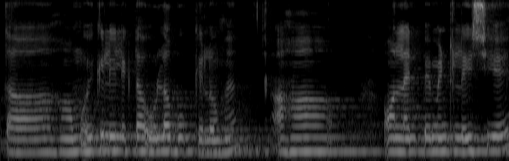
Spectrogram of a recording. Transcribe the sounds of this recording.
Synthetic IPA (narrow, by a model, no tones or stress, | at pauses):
t̪ɔɦəmo̰ːɦikelieleːk̚ʈaʔoːlabukːelõɦɛ̃ | ɐ̰ɦã | ɔːnlaɪnpeːmẽɳʈlet͡ʃie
